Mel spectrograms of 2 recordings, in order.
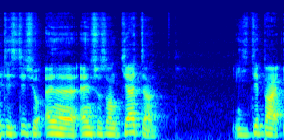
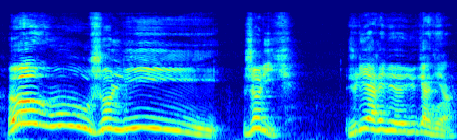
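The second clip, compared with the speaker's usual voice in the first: excited commentary; 7 semitones higher, 4 dB louder, slower than usual. Real, not acted. Great save in the match.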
